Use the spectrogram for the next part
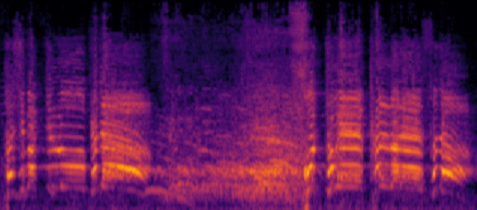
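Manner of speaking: high, slow shouted battle cry; roaring rallying speech. Acted. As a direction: roar out the final charge. Closing rally exhortation.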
